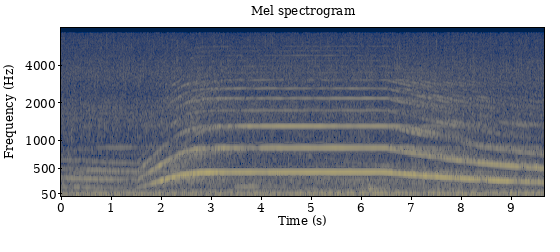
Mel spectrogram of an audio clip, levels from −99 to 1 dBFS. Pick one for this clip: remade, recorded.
recorded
